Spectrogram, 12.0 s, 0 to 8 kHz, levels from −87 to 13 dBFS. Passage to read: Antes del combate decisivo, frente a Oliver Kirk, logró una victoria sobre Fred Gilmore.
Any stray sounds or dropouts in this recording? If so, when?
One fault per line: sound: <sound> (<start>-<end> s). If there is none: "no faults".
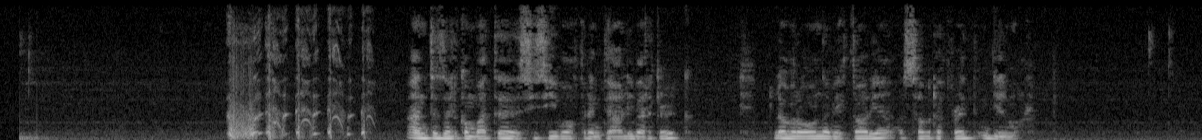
sound: cough (2.3-3.8 s)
